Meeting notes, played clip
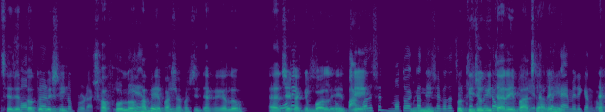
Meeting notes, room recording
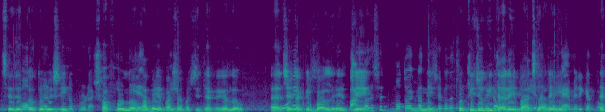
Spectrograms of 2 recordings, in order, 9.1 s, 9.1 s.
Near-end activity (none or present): none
